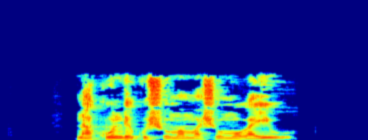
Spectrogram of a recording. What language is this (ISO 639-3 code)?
dav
